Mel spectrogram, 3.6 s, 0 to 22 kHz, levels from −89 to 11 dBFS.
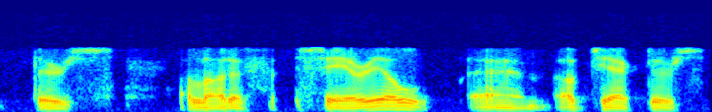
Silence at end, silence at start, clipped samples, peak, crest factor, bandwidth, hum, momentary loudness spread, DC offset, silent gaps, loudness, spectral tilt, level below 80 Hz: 0.05 s; 0.2 s; under 0.1%; -4 dBFS; 16 dB; 4 kHz; none; 10 LU; under 0.1%; none; -20 LUFS; -8.5 dB/octave; -52 dBFS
